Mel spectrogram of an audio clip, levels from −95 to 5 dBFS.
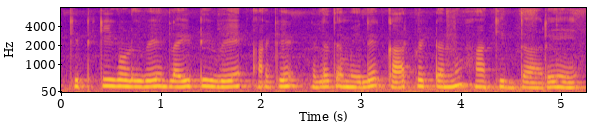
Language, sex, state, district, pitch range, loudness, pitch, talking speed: Kannada, female, Karnataka, Bangalore, 195-220 Hz, -12 LUFS, 205 Hz, 100 wpm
